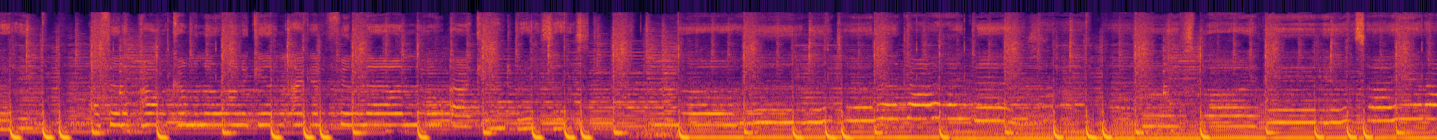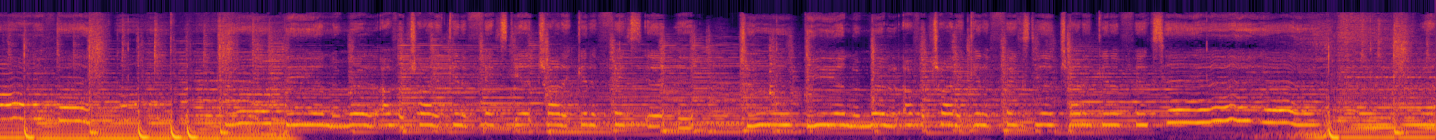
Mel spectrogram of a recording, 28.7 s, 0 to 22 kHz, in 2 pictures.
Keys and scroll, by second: 0.0 F8, 2.8 F8, 3.8 KP_1, 3.9 Return, 4.4 KP_1, 4.5 Return, 5.1 Return, 5.5 End, 5.5 1, 5.6 Return, 6.1 Return, 6.6 Return, 10.6 Tab, 11.2 Delete, 16.3 F8, 18.4 Tab, 21.4 Tab.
